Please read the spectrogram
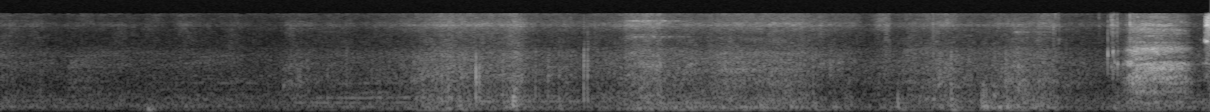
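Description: Eggplant slices deep-frying in oil in a wok: a faint sizzle and crackle of bubbling oil, growing louder about two seconds in. Near the end a spatula moves through the frying slices.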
